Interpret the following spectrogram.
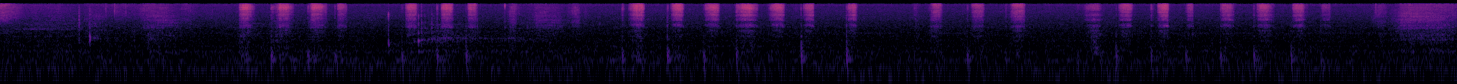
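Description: Faint scratching of a graphite pencil on paper: a run of short, quick sketching strokes, starting about two seconds in.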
